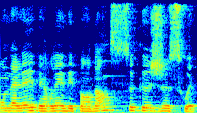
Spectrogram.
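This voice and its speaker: A woman talks at a moderate pace with audible room echo. Music plays in the background. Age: 60s. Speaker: political candidate. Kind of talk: interview.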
